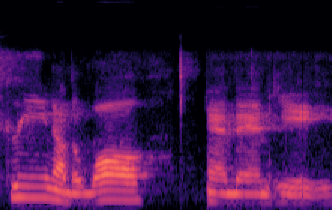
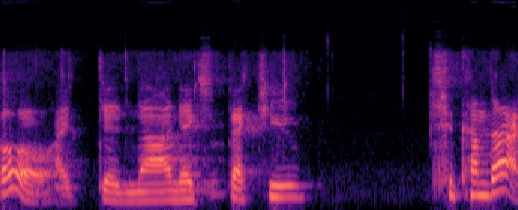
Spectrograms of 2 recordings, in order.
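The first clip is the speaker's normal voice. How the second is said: surprised, taken aback; 3 semitones higher than usual. Voicing a character who sees the returning crew: surprised. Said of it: "looks really surprised to see you and says".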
